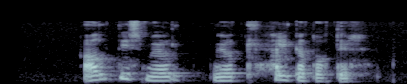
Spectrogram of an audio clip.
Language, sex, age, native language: Icelandic, female, 40-49, Icelandic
